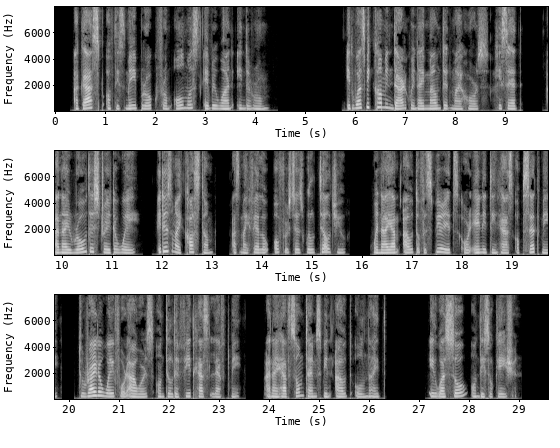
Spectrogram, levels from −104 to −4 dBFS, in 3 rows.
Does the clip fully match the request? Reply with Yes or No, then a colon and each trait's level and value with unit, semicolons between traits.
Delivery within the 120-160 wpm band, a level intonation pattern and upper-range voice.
Yes: average, 150 wpm; narrow, 1.9 semitones; high, 225 Hz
